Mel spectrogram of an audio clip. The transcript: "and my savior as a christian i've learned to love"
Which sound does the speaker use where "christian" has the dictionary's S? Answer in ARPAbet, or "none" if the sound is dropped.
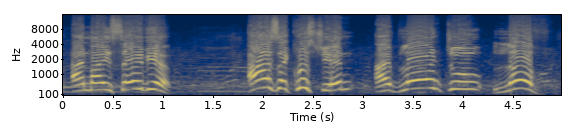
S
